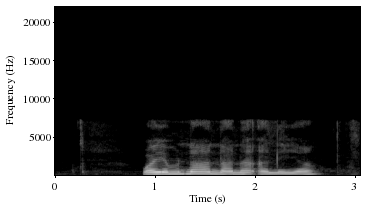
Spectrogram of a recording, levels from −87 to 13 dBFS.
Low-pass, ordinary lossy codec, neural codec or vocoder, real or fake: 7.2 kHz; MP3, 64 kbps; vocoder, 22.05 kHz, 80 mel bands, WaveNeXt; fake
